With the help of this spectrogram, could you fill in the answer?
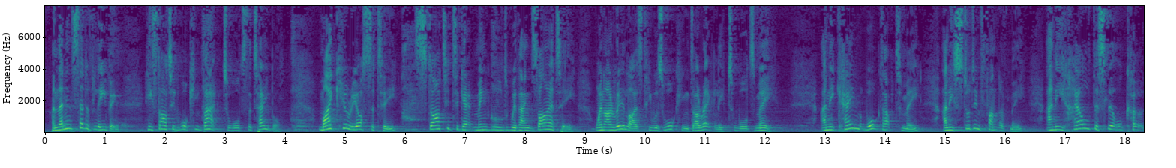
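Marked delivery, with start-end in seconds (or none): none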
